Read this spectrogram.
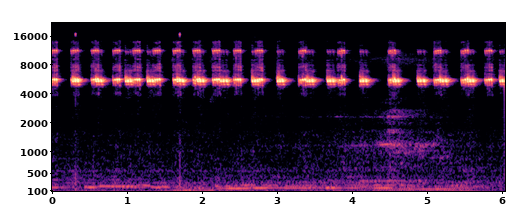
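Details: Chirping cricket: evenly spaced high-pitched pulses about three each second, clear and loud, with a faint low drone and a brief soft noise midway.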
